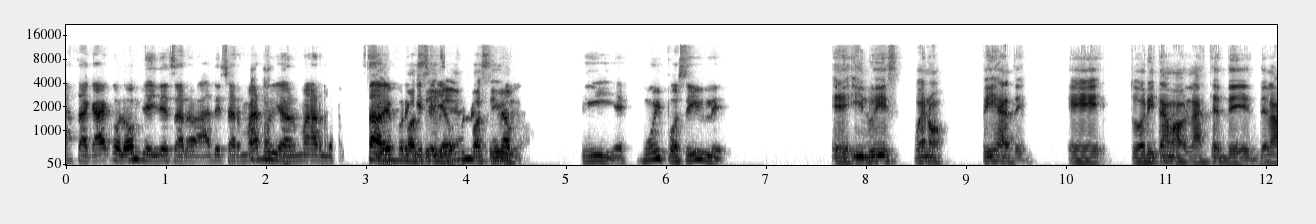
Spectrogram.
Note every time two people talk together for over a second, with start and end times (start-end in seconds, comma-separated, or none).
3.0-4.4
